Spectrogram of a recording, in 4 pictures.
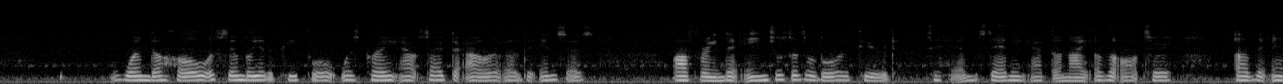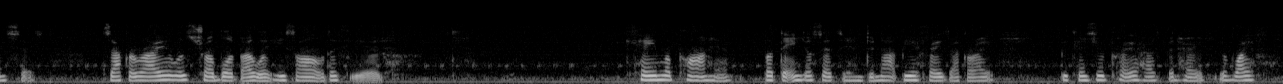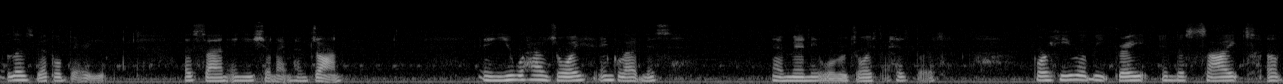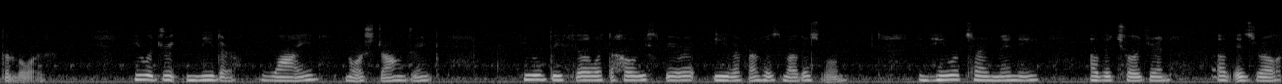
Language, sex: English, female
